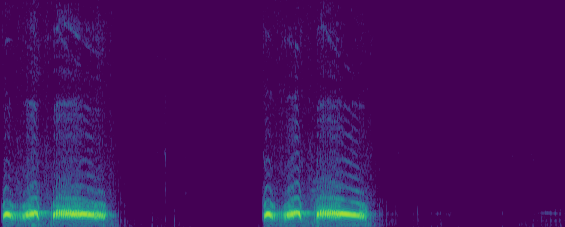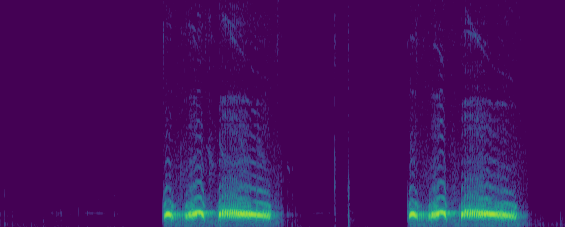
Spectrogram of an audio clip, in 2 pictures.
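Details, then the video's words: Spotted dove used to provoke other doves into calling: four evenly spaced phrases, each of quick stuttering notes ending in a longer wavering coo, with quiet pauses between. "tekukur derkuku gacor suara mantab"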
